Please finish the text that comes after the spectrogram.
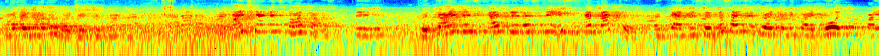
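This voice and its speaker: A woman acts a pompous teacher conducting an exam, declaiming earnestly on stage. Her voice is very high, heard distantly through heavy echo and hall noise. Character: pompous schoolteacher examiner twisting logic earnestly. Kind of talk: amateur stage play acting. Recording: echoey noisy hall, distant mic.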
